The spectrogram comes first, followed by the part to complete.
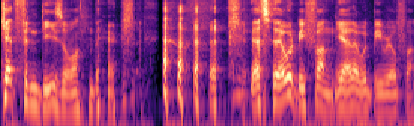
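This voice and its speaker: Lively intonation marks this man's speech, broken by long, frequent pauses. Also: medium pitch for a man, fairly slow pace. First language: not English. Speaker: gaming podcast co-host. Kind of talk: casual chat. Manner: halting, many repetitions.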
